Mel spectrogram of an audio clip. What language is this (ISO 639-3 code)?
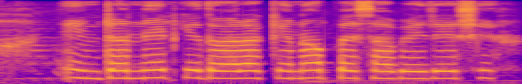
mai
